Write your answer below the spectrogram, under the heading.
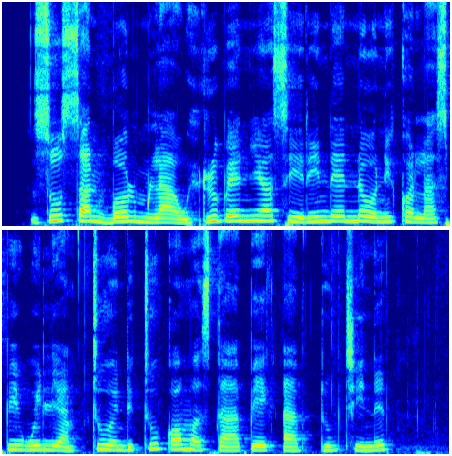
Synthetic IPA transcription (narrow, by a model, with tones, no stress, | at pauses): zu˦sa˦nbo˦lmla˦wi˨ɾu˦be˦niɔ˦si˨ɾi˦nde˦no˦ni˦kɔ˨la˨spi˦wi˦lija˨mtu˦e˨ndi˨tu˦kɔ˦mɔ˨sta˨pɪ˦ka˨b̚du˦mt͡ʃi˨nde˦t̚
